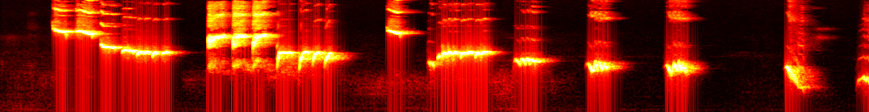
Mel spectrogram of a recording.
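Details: Master song of the oriental magpie-robin (murai batu) for tutoring caged birds: varied clear phrases of sliding whistles and rapid chip series, then spaced single downslurred whistled notes roughly every second.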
